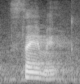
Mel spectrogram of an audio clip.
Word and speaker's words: salmon: say this that's good silent L salmon my myama look at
